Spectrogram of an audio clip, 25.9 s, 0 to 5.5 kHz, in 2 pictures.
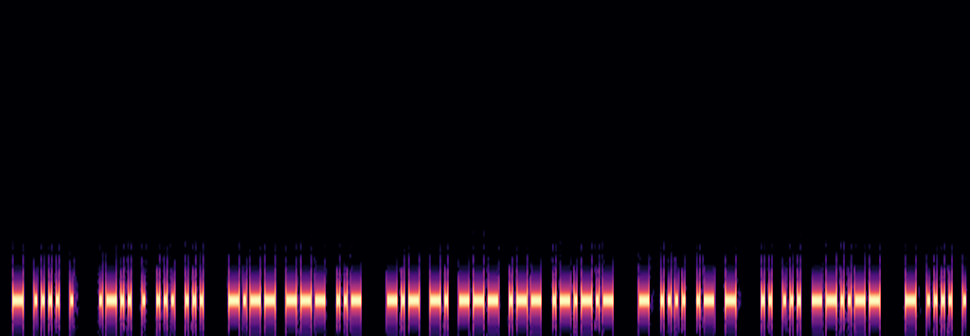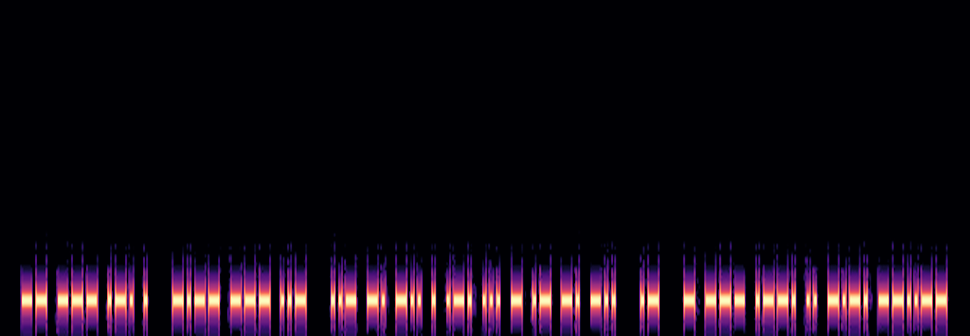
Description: Morse code, heard as a keyed tone, about 25 wpm, 600 Hz. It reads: THE LESS YOU KNOW. THAT IS, THE MORE YOU UNDERSTAND A TOPIC,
